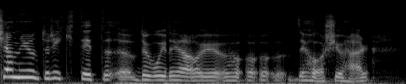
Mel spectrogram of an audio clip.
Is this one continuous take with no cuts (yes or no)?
no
